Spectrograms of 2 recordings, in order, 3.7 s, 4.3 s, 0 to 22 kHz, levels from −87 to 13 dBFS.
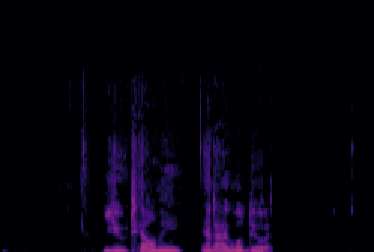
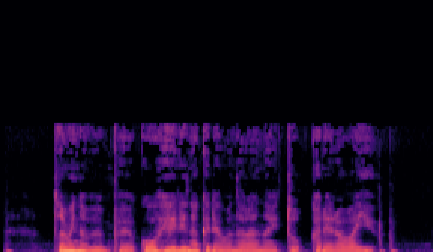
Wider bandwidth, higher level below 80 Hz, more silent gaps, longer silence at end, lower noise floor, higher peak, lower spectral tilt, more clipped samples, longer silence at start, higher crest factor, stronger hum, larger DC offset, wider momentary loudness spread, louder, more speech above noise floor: first, 16.5 kHz vs 11.5 kHz; second, -76 dBFS vs -66 dBFS; neither; first, 1.05 s vs 0.35 s; first, -84 dBFS vs -47 dBFS; second, -32 dBFS vs -8 dBFS; about the same, -5.5 dB/octave vs -6.5 dB/octave; neither; about the same, 0.05 s vs 0.05 s; about the same, 18 dB vs 16 dB; neither; neither; about the same, 13 LU vs 13 LU; second, -48 LUFS vs -24 LUFS; first, 38 dB vs 24 dB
